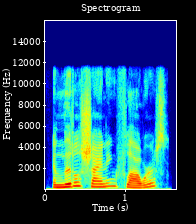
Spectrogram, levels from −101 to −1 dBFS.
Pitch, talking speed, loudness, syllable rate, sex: 260 Hz, 145 wpm, -17 LUFS, 5.0 syllables/s, female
